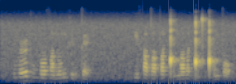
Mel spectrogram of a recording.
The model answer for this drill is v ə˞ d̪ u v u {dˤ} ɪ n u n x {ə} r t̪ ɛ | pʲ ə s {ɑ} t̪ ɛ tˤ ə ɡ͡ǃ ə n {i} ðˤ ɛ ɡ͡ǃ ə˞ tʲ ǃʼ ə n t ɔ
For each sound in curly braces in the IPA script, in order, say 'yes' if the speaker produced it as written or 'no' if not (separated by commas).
no, no, yes, no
